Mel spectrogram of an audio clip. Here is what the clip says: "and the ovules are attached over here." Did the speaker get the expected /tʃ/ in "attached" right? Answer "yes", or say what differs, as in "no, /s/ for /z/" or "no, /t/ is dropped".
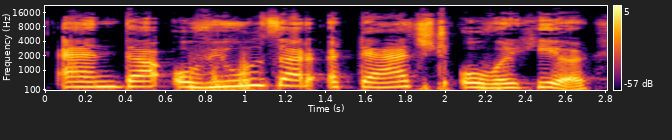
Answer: yes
